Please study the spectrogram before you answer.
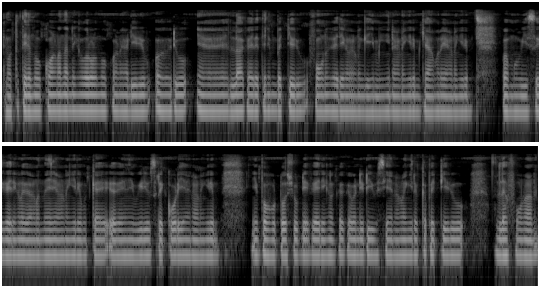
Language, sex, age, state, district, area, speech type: Malayalam, male, 18-30, Kerala, Kozhikode, rural, spontaneous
